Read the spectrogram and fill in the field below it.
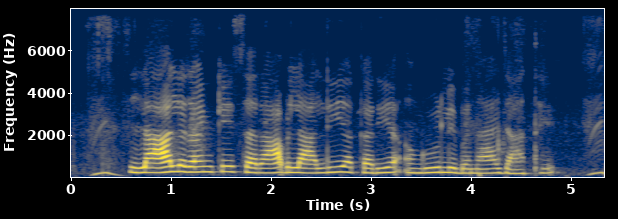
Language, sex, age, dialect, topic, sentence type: Chhattisgarhi, female, 18-24, Eastern, agriculture, statement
